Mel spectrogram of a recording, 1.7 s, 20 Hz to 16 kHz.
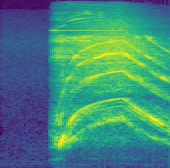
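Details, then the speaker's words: Freewing AL-37 twin 70mm EDF jet after ESC throttle calibration: both ducted fans whine up together from silence in one clean rising tone, starting and stopping at the same time with even power. "motors will start at the same time see if I can get them both in here for you guys but yeah both motors start at the same time both stop at the same time even the power"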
